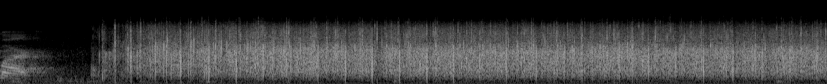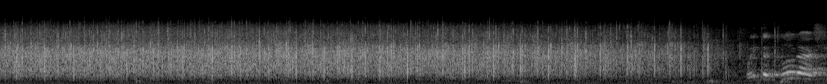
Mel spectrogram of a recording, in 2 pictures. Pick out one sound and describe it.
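An audience applauds loudly and steadily.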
